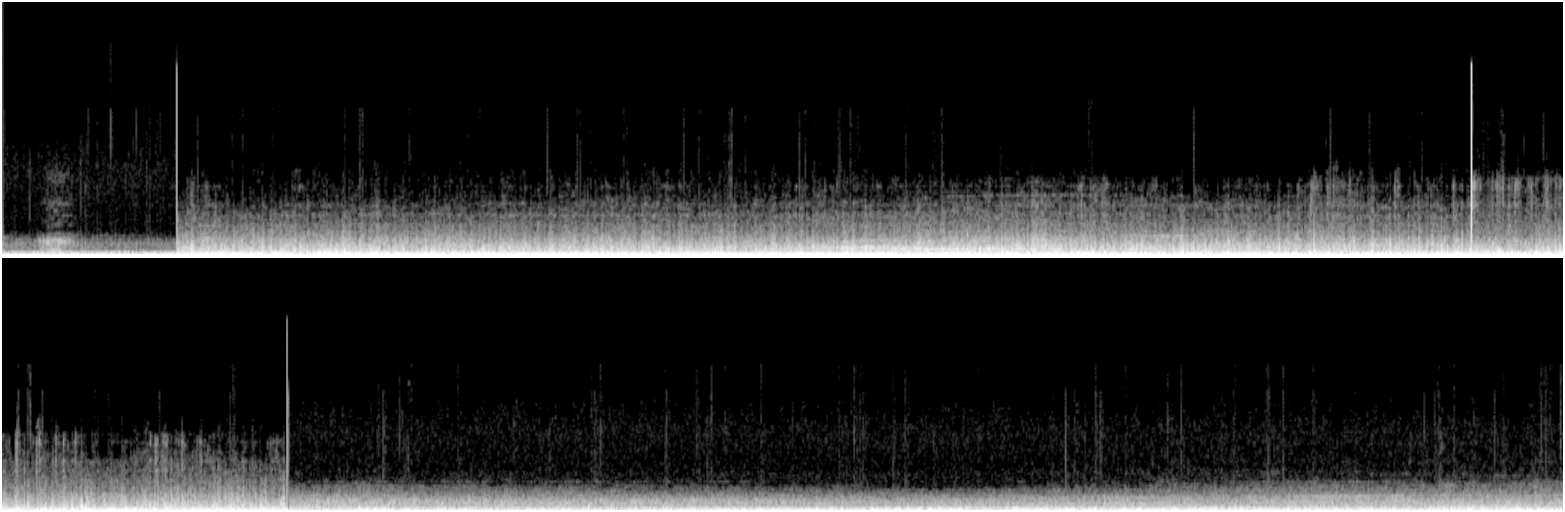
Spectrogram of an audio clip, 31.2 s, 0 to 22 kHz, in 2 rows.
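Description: BMW S1000XR motorcycle ridden at road speed: steady engine drone under heavy wind rumble on the mic. The sound switches abruptly about two seconds in, and again a little past halfway to a lower, deeper drone.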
